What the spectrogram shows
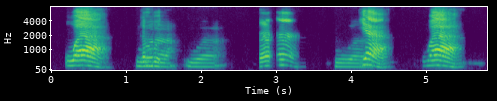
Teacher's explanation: Monyongkan, wa pertama itu monyong tapi dikit, tapi nggak nutup.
